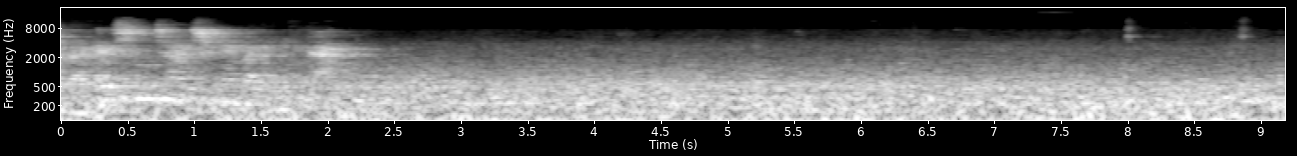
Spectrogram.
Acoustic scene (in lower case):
subway station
